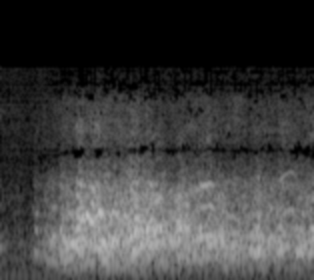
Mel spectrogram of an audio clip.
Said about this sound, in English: This is New Year's Eve. Crowds, laughter, songs. I adore New Year's Eve.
